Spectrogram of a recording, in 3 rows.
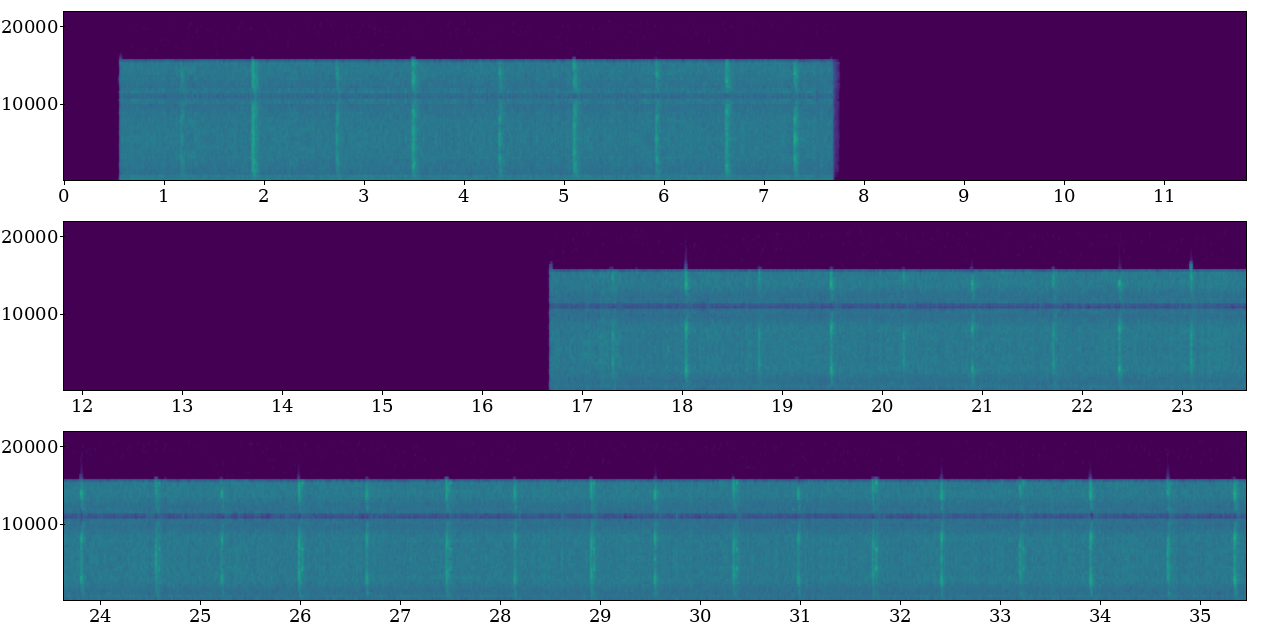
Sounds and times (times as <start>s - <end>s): Tick-tock: 0.6s - 7.7s, 17.1s - 35.4s.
